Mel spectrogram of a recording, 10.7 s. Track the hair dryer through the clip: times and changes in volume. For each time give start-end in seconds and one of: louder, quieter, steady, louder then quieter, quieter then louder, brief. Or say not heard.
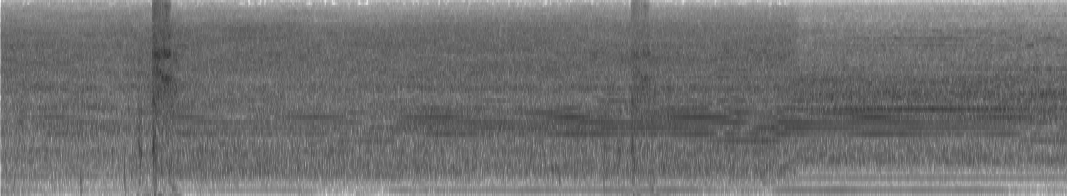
0.0-10.6 steady.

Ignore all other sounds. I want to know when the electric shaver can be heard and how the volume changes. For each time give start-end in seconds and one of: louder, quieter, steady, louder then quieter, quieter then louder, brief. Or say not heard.
0.2-10.6 louder.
